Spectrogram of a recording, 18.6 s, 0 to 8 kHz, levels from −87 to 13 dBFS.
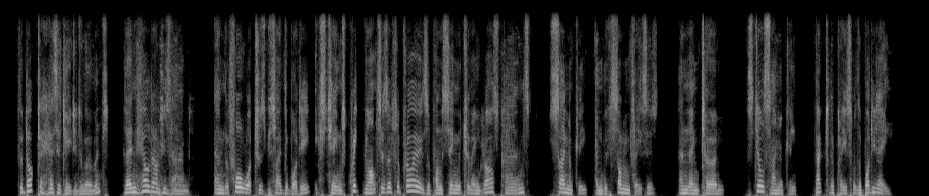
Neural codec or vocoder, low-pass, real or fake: codec, 44.1 kHz, 3.4 kbps, Pupu-Codec; 7.2 kHz; fake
